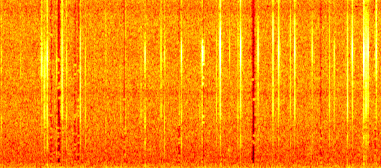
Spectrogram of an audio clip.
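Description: A single small, solid, dark red painted wooden Crayola colored pencil is tapped and scratched with long painted nails. The sound is a quiet, scattered run of short, dry, bright clicks and ticks with faint scratching between them. The clicks fall at irregular intervals and are slightly denser and louder near the end.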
